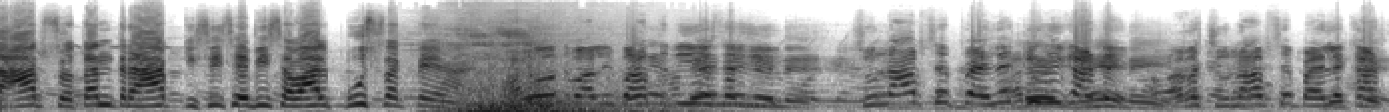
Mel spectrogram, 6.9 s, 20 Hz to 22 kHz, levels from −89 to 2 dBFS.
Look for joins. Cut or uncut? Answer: cut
